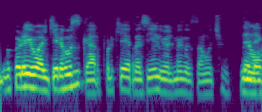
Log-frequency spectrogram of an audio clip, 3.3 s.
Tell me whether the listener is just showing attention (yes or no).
no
